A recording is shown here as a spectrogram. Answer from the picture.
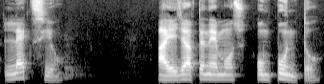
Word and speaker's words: lectio: La expresión latina lección divina, es decir, que viene del latín, por eso se escribe lectio, pero realmente se pronuncia lectio.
